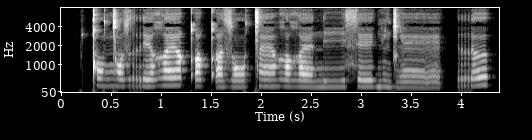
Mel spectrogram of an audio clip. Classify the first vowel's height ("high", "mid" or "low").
mid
